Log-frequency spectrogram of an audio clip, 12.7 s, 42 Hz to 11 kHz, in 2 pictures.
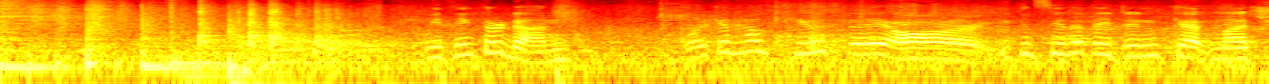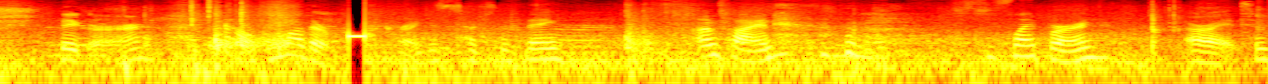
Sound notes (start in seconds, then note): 0.0 upbeat jazzy music; 8.0 beeping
